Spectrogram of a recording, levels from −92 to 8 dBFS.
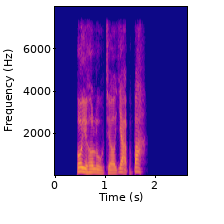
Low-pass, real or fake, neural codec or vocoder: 7.2 kHz; fake; codec, 16 kHz in and 24 kHz out, 0.4 kbps, LongCat-Audio-Codec, two codebook decoder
